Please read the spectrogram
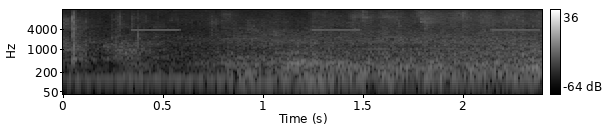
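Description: Bedside patient monitor giving a short, faint high beep with each heartbeat, a little under once a second (a rate in the mid-60s), over a low steady hum.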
